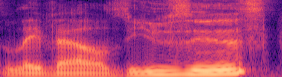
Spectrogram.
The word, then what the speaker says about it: Les Valseuses: The film in question was 1974's Les Valseuses. – Great pronunciation, by the way. – Thanks. Yeah, I think I kind of nailed it.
